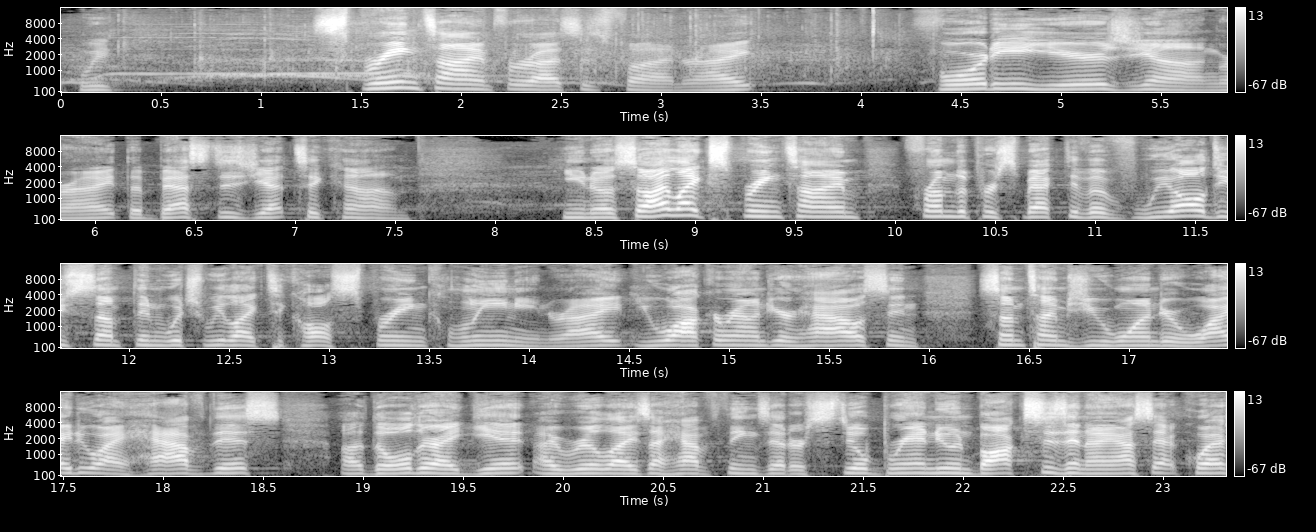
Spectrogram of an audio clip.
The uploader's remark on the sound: was preached on March 20th at the 10AM service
